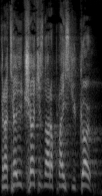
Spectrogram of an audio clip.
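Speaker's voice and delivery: ordinary delivery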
